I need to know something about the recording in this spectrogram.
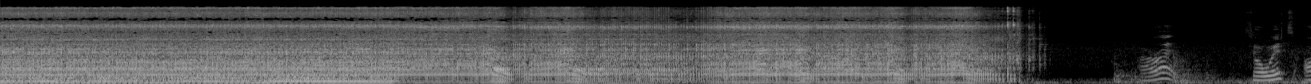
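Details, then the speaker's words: Troy-Bilt TB32EC two-stroke straight-shaft trimmer on choke: buzzes, surges and wavers as throttle comes in, then cuts out about ten seconds in; stalls when throttle applied, carburetor needs adjustment. "the choke all the way and as soon as you go to give it gas it is stalling out that's what's going on with it"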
